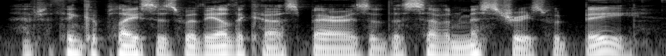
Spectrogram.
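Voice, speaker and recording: A man's voice: low-pitched, fairly even intonation, very fast, fairly bright tone. A man hosting a let's play, chatting casually, thinking aloud and reading game text out as he goes. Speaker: gaming channel host. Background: game music.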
